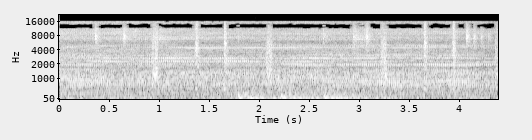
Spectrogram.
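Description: Daikin split-system outdoor unit running steadily, compressor and condenser fans going, just restarted after a leak repair and a 3.7 kg refrigerant recharge.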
